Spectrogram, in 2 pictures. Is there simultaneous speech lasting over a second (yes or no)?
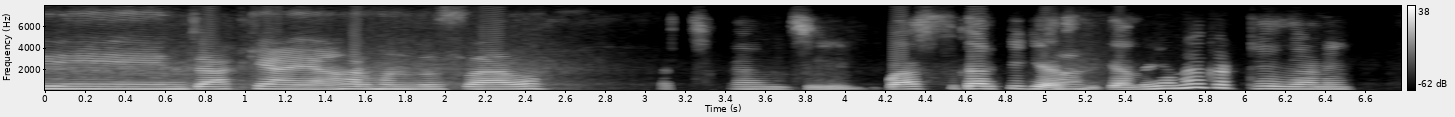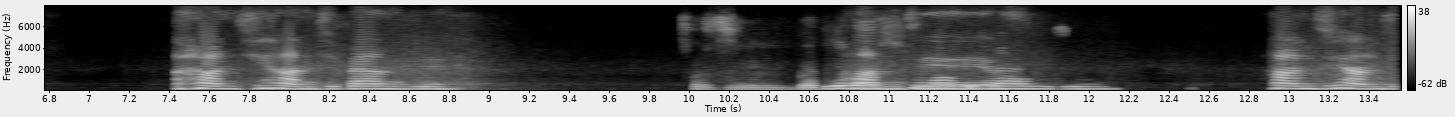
no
